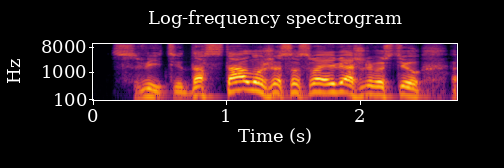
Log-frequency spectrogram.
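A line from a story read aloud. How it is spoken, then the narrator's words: Snapping, irritated. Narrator (Russian): огрызнулся Дидье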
